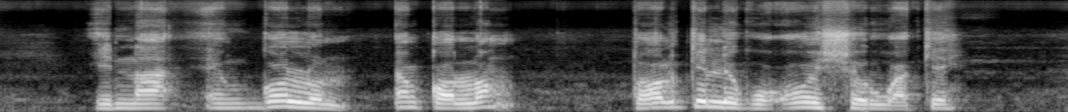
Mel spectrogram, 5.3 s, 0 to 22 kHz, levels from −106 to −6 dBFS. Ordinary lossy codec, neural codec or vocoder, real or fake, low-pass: none; vocoder, 44.1 kHz, 128 mel bands, Pupu-Vocoder; fake; none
